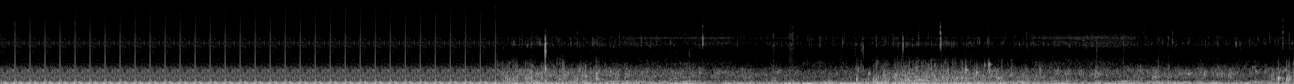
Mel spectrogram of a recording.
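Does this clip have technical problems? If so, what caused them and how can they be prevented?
Yes: a broken-record loop is already under way at the start and runs until 4.97 s, a 150 ms fragment repeating exactly about 32 times with no decay, unlike an echo, while the underlying audio is lost. The likely cause is a stalled player or stream resending its last buffer. A watchdog that mutes or resyncs when the same buffer repeats would prevent it.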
